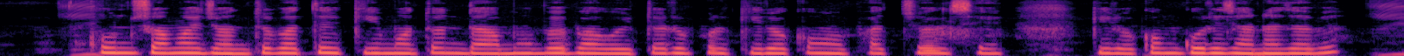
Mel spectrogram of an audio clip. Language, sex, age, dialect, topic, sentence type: Bengali, female, 18-24, Rajbangshi, agriculture, question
